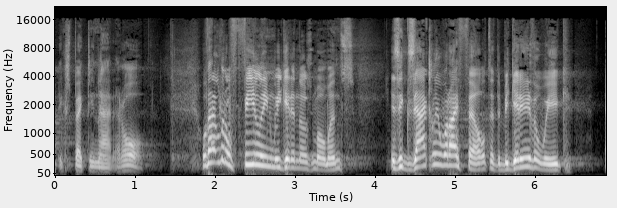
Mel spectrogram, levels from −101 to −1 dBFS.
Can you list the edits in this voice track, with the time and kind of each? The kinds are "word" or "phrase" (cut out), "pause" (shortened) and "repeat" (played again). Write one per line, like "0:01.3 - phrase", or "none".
none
